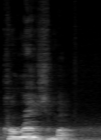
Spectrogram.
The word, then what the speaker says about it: charisma: That word gift there in the Greek is how we would pronounce it, charisma.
